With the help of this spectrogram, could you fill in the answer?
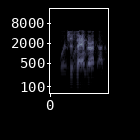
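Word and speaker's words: Schisandra: Shizrana kind of threw me off. – Shizandra? – Yeah, that's it. Pronunciation.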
